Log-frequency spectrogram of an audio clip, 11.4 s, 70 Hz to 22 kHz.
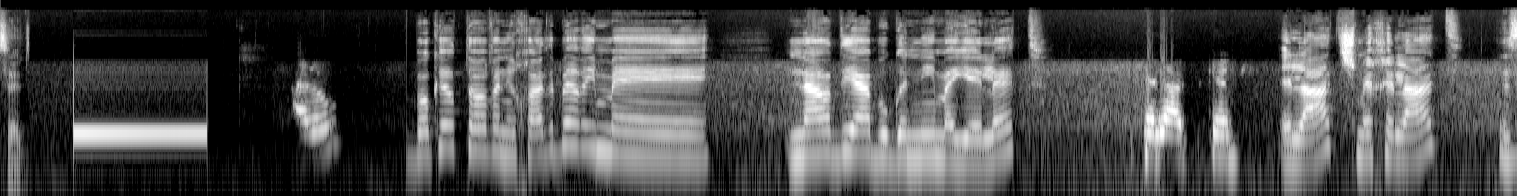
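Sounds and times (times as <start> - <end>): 
speech: 0.0 - 0.3, 2.3 - 7.9, 8.6 - 11.3
telephone line tone while a phone call is placed: 0.6 - 1.6.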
